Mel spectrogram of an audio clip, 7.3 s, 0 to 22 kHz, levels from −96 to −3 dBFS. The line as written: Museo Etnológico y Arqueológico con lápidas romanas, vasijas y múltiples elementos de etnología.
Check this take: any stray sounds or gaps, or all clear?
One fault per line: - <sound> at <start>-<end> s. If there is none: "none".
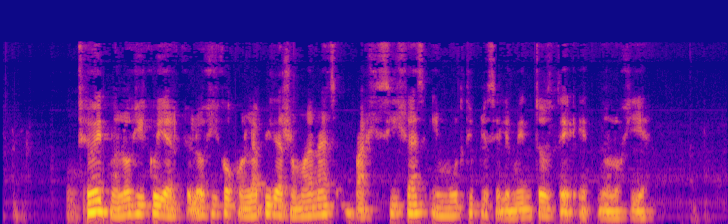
none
